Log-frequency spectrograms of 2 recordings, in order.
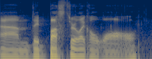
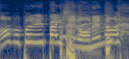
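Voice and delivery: put-on very high, loud, annoying child voice; 5 dB louder than usual. Mocking a movie kid who is stumbling around: imitating Alex O'Connell. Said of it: "He plays Alex O'Connell".

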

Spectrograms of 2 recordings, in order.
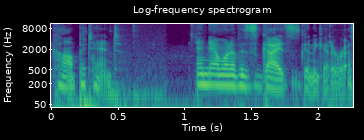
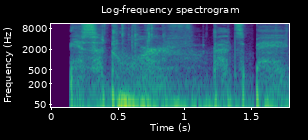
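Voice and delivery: whispered, much quieter. Repeating a clue while typing it, whispering. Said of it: "Why are you whispering?".

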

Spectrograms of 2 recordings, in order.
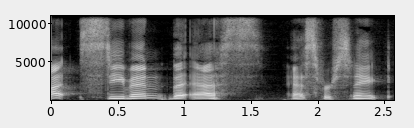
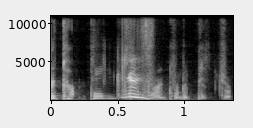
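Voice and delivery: mock disgruntled, grumbling mumble; 3 dB quieter than usual. Acting out the suspect's reaction to the police search: imitating disgruntled mumbling. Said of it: "The disgruntled, like, mumbling to himself".

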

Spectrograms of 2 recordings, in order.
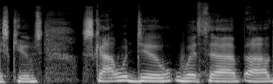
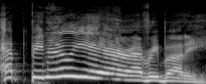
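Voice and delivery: livelier, more energetic, higher-pitched, less laid back; 8 semitones higher, 4 dB louder than usual. Showing another speaker a better way to wish a happy new year: livelier. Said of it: "Let's do it this way".

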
